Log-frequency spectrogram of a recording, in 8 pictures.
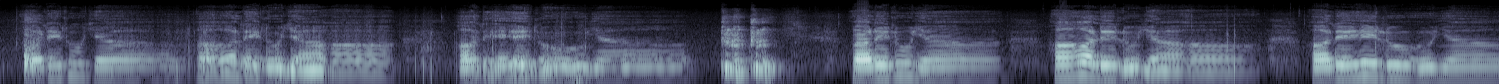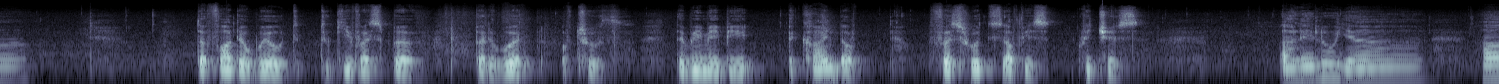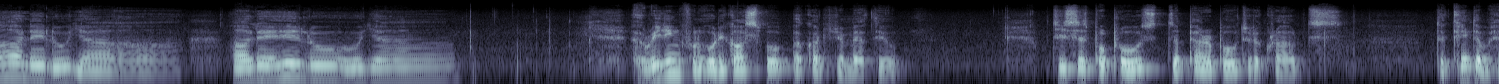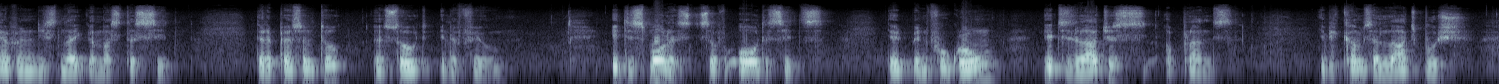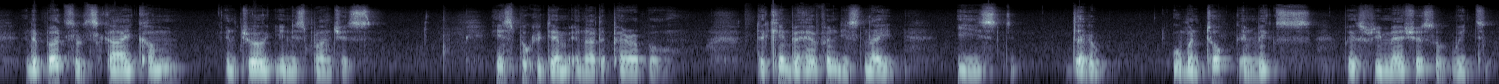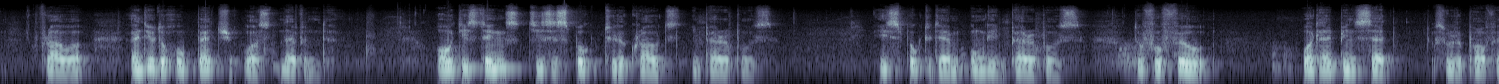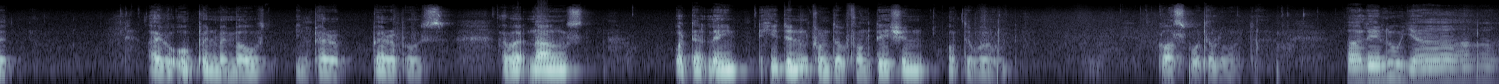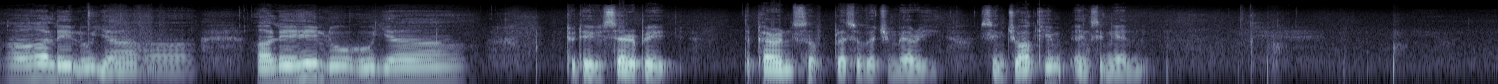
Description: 英文講道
